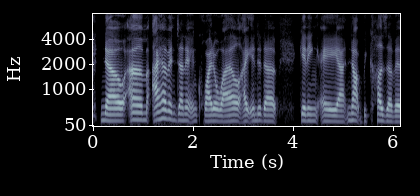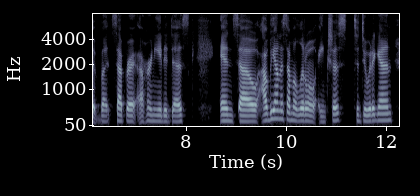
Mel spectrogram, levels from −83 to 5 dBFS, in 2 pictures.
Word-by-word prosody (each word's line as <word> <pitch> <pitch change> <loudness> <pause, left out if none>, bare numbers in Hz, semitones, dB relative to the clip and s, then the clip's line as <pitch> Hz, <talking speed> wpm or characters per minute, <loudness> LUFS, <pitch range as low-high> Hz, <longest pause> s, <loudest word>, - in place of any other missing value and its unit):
No, 165 -2 +6
um, 190 -1 +5
I 185 +2 +5
haven't 215 -4 +1
done 175 -1 0
it 170 - -2
in 160 - -12
quite 155 0 +1
a 160 -1 +2
while, 155 +1 +2
I 155 +1 +1
ended 170 0 -6
up 155 -1 0 0.5
getting 165 -2 -1
a, 155 0 0
uh, 145 -1 +1
not 175 -1 0
because 160 +2 -3
of 150 -2 -1
it, 145 -1 0
but 150 -1 -7
separate 155 -2 -1
a - - -5
herniated 155 -3 -6
disc. 150 +1 -4 0.6
And 165 0 0
so, 150 -1 +2
I'll 170 +2 +1
be 210 +4 0
honest, 210 -2 -2
I'm 185 -1 -1
a 175 - -2
little 160 -2 -1
anxious 170 +6 -5
to 165 - -8
do 155 0 -6
it 160 - 0
again. 175 +2 0
160 Hz, 185 wpm, -26 LUFS, 155-175 Hz, 0.6 s, No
